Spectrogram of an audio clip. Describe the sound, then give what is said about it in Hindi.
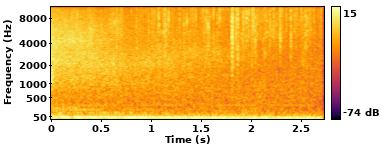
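A tank struck by a shell in battle explodes and catches fire, giving a loud, sustained low roar with rough crackling bursts throughout. “तभी एक गोला आर्देशिर की tank पर गिरा और tank को आग लग गई”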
